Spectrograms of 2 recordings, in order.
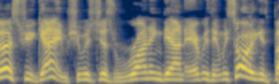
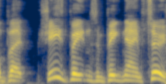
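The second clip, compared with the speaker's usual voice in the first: ordinary talk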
